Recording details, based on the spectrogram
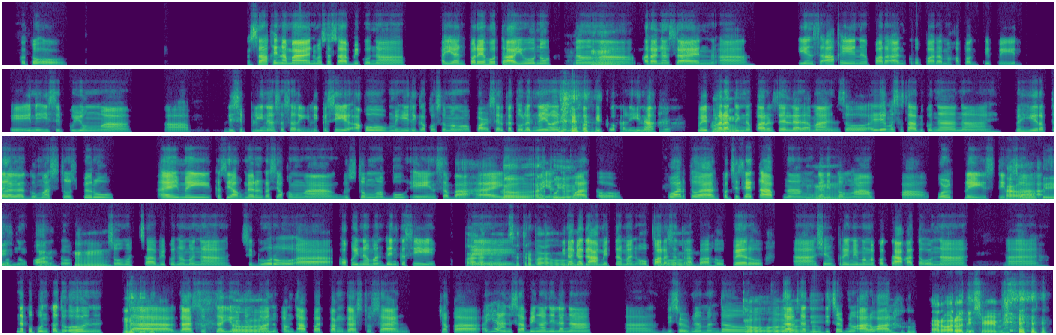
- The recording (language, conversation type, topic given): Filipino, unstructured, Ano sa tingin mo ang tamang paraan ng pagtitipid ng pera?
- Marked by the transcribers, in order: chuckle; chuckle; chuckle; laugh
